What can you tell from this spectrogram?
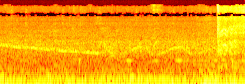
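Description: A police siren wailing, its pitch sliding slowly down and then swinging up and down again, over the steady low rumble of an idling vehicle engine. A brief burst of noise comes near the end.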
